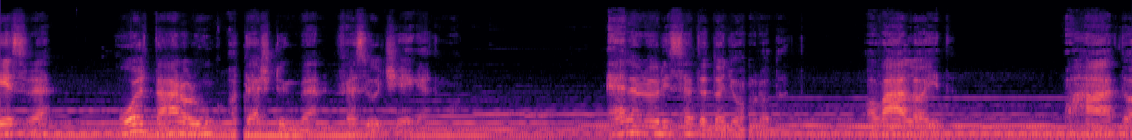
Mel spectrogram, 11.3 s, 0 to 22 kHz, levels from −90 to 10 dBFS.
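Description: Bursts of packet loss at 2.35 s and 7.44 s lose about 80 ms and 40 ms, bridged by a fading held sound, not dropout silence.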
